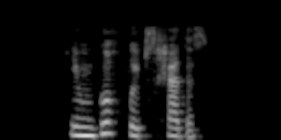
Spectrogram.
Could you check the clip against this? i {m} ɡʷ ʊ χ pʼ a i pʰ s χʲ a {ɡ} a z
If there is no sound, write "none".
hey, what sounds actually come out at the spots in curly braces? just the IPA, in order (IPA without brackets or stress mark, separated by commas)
m, d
